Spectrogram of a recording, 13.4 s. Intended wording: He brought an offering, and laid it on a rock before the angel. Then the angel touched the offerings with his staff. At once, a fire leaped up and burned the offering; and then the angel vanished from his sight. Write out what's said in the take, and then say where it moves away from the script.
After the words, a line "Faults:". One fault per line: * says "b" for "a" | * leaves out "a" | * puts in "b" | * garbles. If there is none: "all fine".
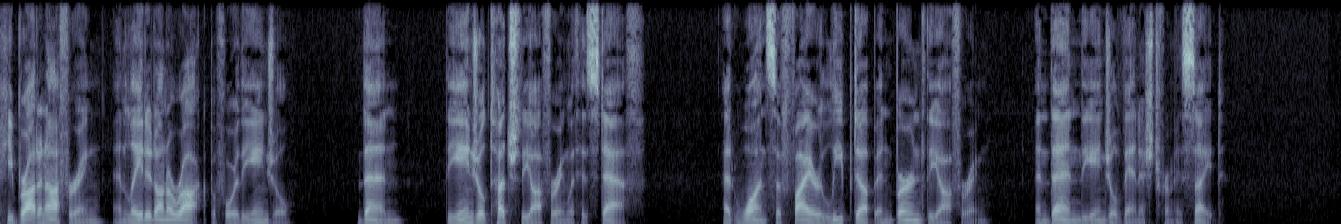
He brought an offering, and laid it on a rock before the angel. Then the angel touched the offering with his staff. At once, a fire leaped up and burned the offering; and then the angel vanished from his sight.
Faults:
* says "offering" for "offerings"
